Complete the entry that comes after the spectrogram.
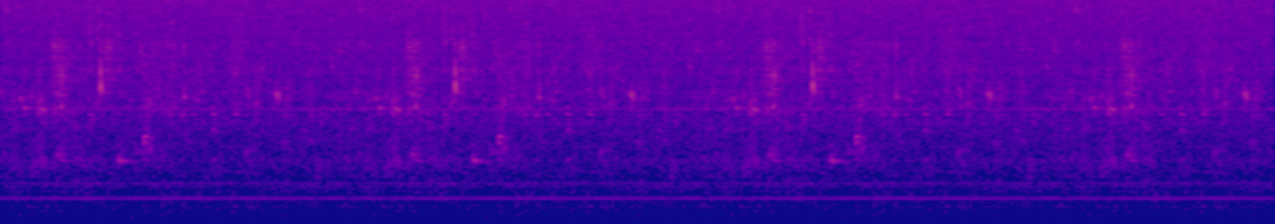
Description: Sound of very faint water dripping in an outside like environment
